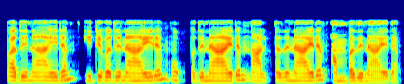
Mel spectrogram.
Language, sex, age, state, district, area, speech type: Malayalam, female, 60+, Kerala, Kozhikode, rural, spontaneous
